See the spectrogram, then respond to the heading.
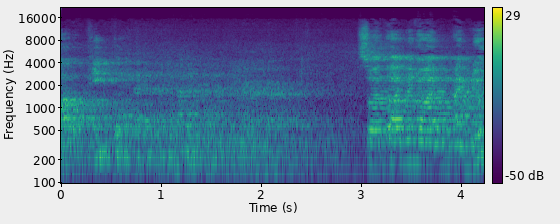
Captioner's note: congregation laughing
